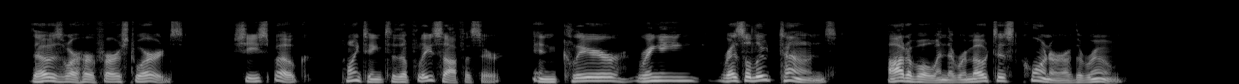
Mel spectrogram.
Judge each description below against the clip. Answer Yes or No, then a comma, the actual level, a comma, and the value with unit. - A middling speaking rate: No, slow, 120 wpm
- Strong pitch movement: Yes, wide, 6.1 semitones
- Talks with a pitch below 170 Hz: Yes, medium, 140 Hz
